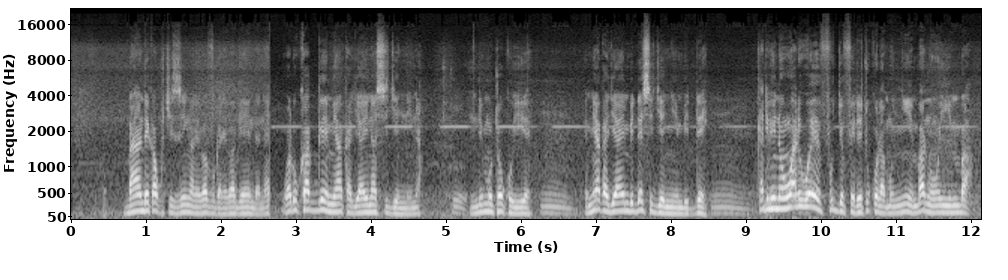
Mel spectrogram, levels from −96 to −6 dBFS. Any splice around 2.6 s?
yes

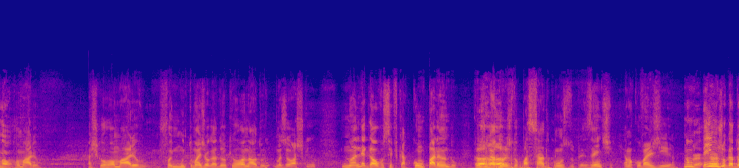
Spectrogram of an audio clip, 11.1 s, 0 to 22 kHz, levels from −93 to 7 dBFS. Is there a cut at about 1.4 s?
yes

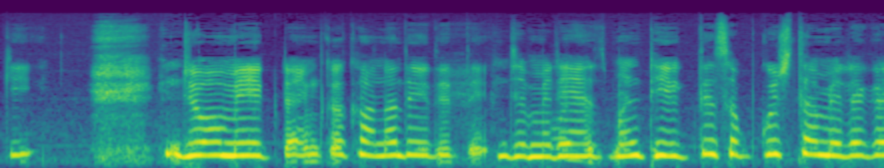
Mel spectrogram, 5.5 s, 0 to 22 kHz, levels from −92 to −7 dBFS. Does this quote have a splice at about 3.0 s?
yes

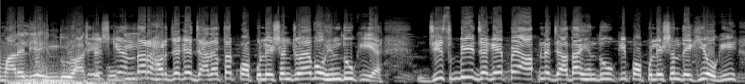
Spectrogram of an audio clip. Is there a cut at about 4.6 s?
no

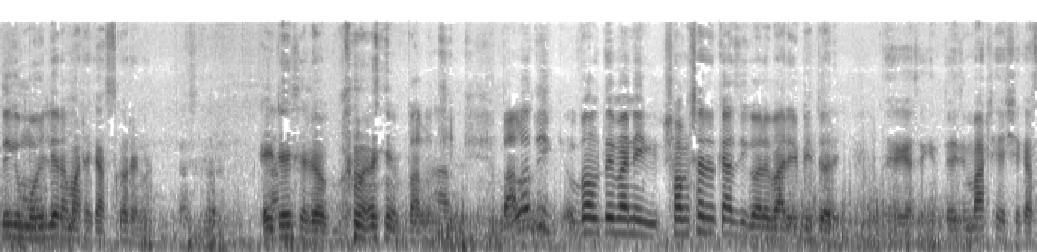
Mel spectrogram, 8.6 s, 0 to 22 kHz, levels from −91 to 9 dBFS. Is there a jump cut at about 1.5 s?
no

